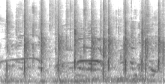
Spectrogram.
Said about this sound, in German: Ich würde sagen, bitte nochmal Applaus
